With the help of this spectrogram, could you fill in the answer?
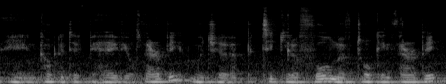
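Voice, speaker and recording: Delivered at a fairly quick pace in a British accent, the monotone, flat speech comes with audible room echo and noticeable background noise. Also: man. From England, Cornwall. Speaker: counsellor. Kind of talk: self-introduction video.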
